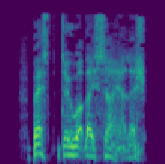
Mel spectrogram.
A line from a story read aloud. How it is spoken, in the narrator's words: Erwin said in a gruff voice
